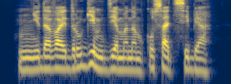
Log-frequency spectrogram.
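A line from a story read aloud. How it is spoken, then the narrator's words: Cold declaration. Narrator (Russian): холодно заявил он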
